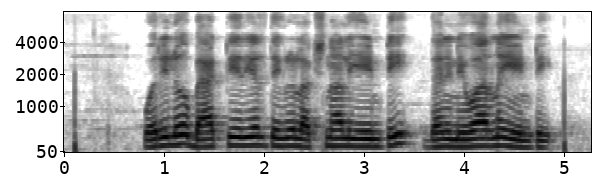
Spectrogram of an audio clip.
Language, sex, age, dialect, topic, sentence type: Telugu, male, 46-50, Utterandhra, agriculture, question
